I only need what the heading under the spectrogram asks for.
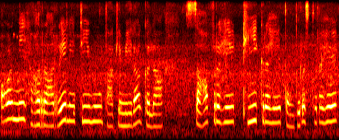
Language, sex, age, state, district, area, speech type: Urdu, female, 18-30, Uttar Pradesh, Aligarh, urban, spontaneous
